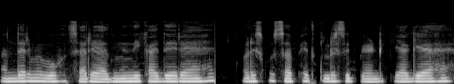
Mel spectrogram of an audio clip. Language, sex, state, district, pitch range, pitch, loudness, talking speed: Hindi, male, Jharkhand, Palamu, 135-145 Hz, 140 Hz, -15 LUFS, 240 wpm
